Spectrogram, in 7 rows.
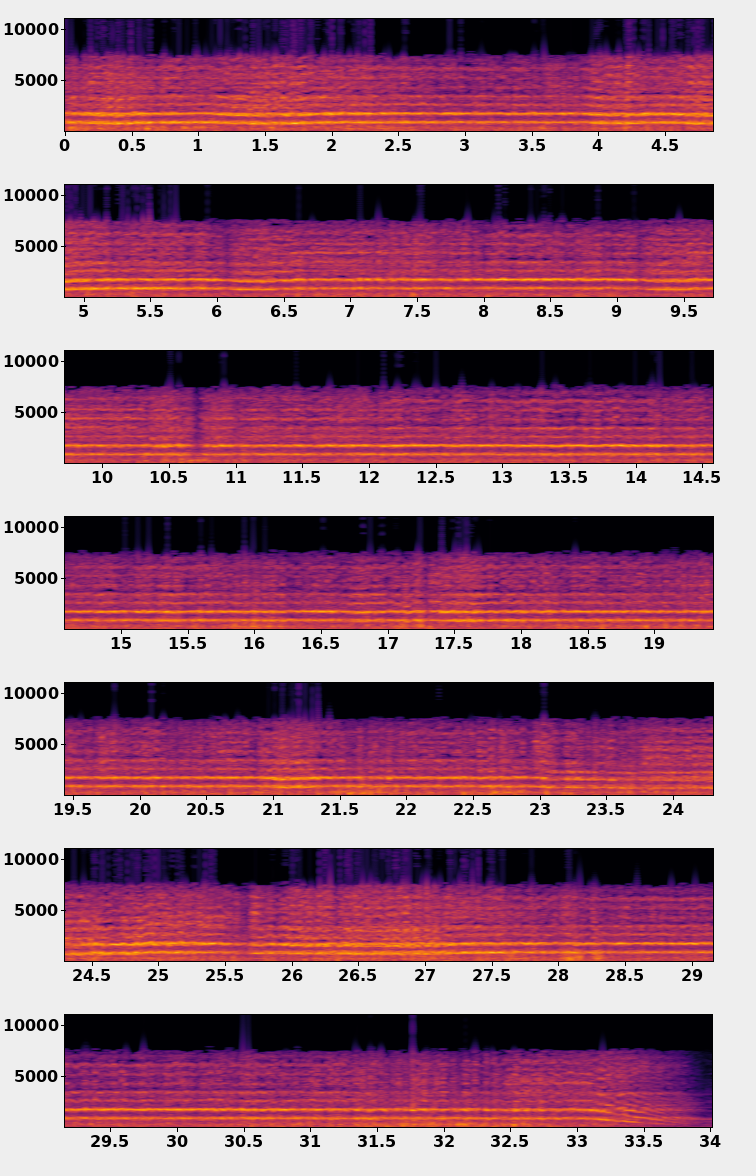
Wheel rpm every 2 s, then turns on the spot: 220, 230, 230, 230, 230, 230, 230, 230, 230, 230, 230, 220, 210, 220, 230, 230, 170.
none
